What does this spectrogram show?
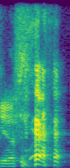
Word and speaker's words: GIF: Well, I didn't hit the button for you, but I will always pronounce it with the G. G? GIF.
